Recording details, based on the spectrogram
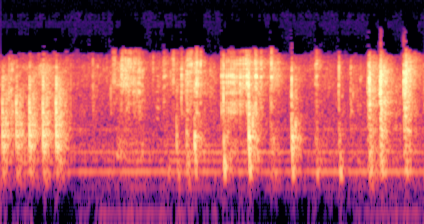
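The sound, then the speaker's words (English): Crisp clicking from a clock on a dresser, a quick run of sharp ticks that fall a little unevenly over a faint, steady low hum, with no voices. “and the only sound I heard was the ticking of the clock on my dresser.”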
